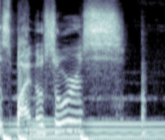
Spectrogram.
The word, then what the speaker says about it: Spinosaurus: It's pronounced like spy. Oh, like Oh, wait. Is this the Spinosaurus?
